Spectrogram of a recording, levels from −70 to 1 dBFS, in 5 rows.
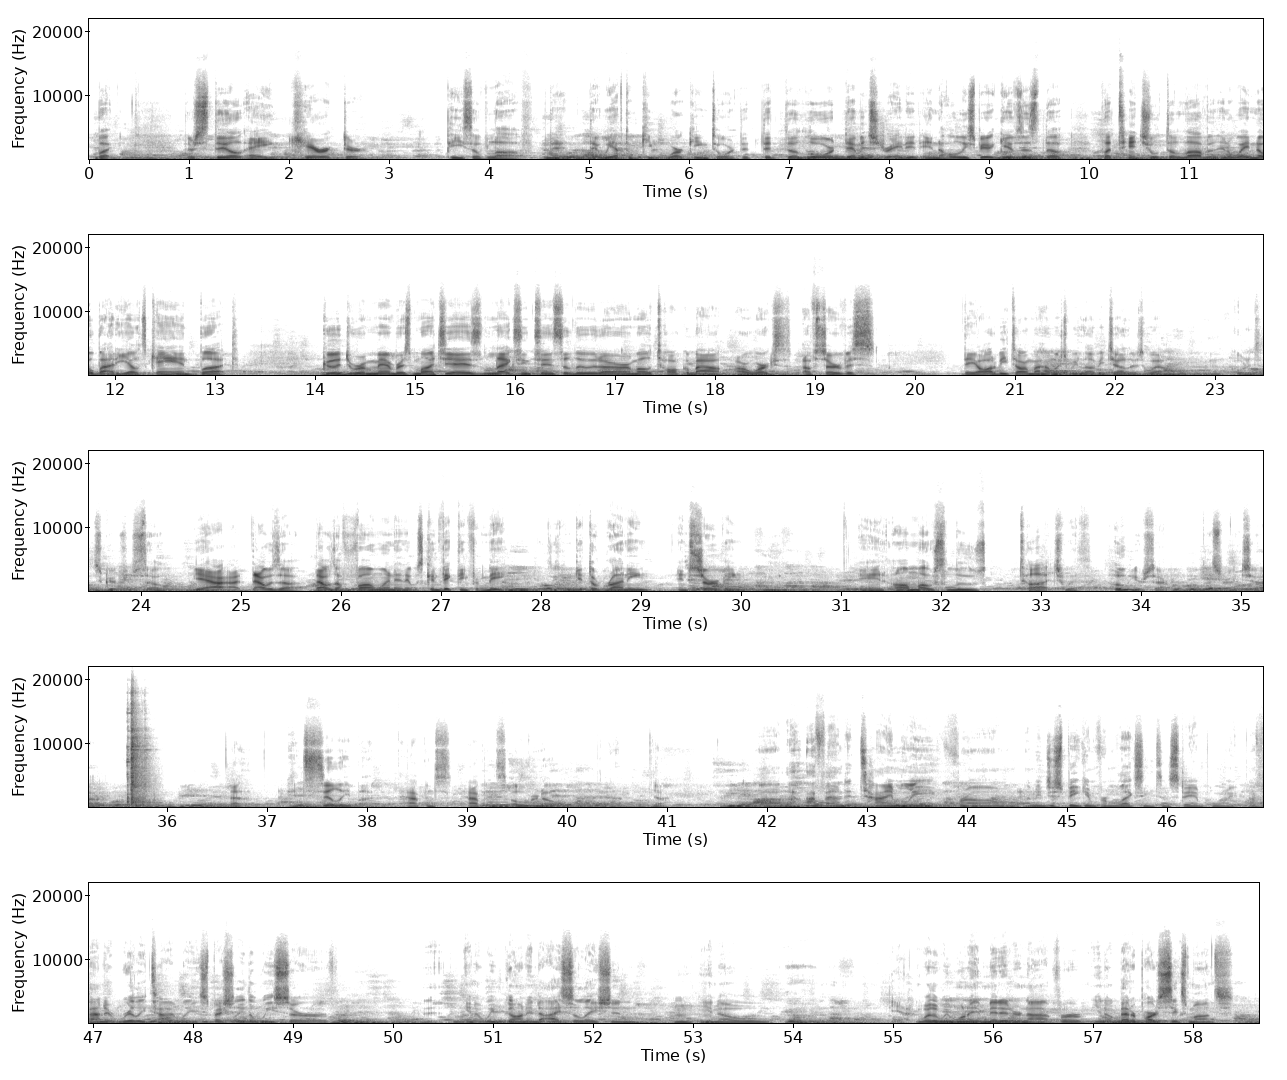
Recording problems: chatter from many people; loud; throughout; 6 dB below the speech
clattering dishes; loud; at 36 s; peak 6 dB above the speech

